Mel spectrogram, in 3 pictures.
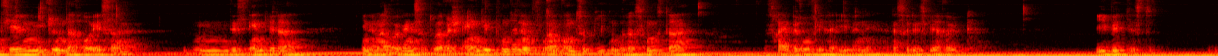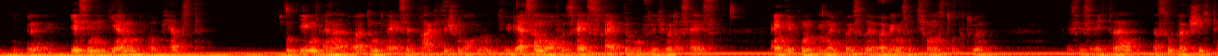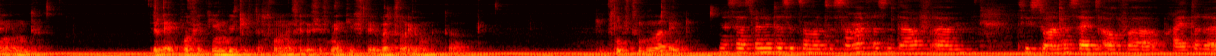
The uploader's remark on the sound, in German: Ungeplant und quasi frisch vom Siechenbett. Aufgrund meiner schweren Verkühlung und den damit verbundenen Aufnahmebedingungen, reduzierter Audioqualität. Man beachte die wummernde Waschmaschine im Hintergrund im letzten Drittel des Podcasts. Angesichts der widrigen Umstände ging’s wirklich nicht besser.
